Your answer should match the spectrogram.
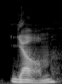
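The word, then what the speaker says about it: iam: Yam looks like it should have two syllables, but that I is actually a consonant, so it begins the word and is followed by a vowel. So yam, too, just has one syllable.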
